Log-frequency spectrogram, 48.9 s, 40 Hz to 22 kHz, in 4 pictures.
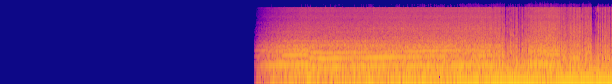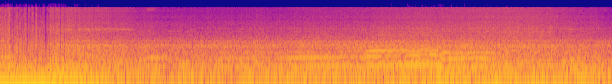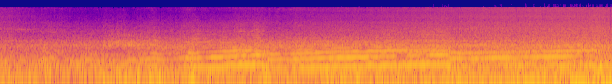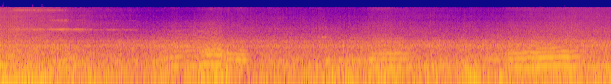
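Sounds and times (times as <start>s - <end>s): car engine accelerating through gears: 5.1s - 14.4s, 15.1s - 23.5s, 25.3s - 37.0s, 39.8s - 41.9s, 43.0s - 48.9s
road and wind noise: 5.1s - 48.9s.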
